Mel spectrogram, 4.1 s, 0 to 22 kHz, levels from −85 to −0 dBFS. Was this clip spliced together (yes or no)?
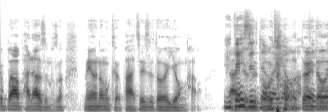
no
